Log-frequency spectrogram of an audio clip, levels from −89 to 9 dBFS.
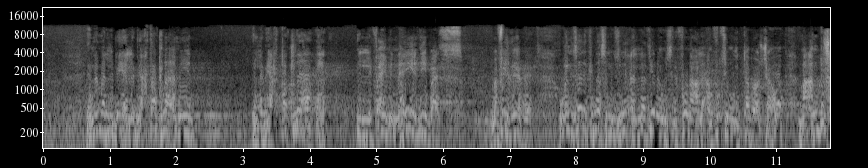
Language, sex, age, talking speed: Arabic, male, 50-69, 130 wpm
